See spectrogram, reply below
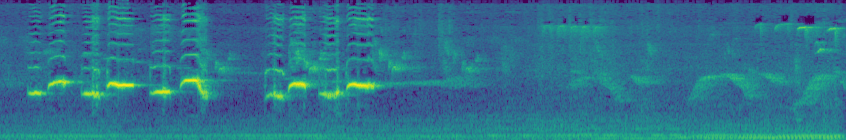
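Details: Morning song of a white-rumped shama, used to stir its fighting spirit: a burst of clear, fluting whistles and rapid slurred notes over about four seconds, then quieter, distant whistles fading out.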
